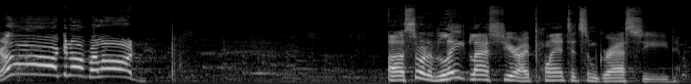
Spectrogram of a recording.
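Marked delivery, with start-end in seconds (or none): 0.0-1.5 high, loud mock yell at the birds; cranky neighbor hollering off the porch; get off my lawn yell. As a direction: shout them off the lawn like a grumpy neighbor. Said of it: "I'm your neighbor who runs out there like".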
